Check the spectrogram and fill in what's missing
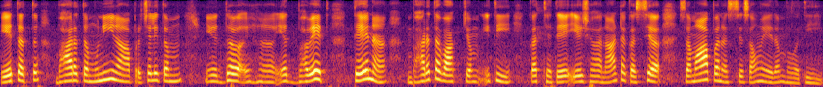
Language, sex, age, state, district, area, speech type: Sanskrit, female, 45-60, Karnataka, Dharwad, urban, spontaneous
